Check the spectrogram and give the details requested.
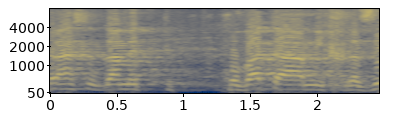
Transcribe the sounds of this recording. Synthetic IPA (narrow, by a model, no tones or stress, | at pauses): nasnuɡamet̪ | χovat̪amiχʁaz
